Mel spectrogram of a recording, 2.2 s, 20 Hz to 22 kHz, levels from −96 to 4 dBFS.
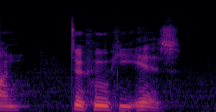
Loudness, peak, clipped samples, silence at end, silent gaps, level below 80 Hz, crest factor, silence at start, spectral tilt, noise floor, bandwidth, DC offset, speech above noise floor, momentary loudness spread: -47 LUFS; -30 dBFS; under 0.1%; 0.35 s; none; -78 dBFS; 18 dB; 0 s; -4.5 dB/octave; -74 dBFS; 12.5 kHz; under 0.1%; 27 dB; 13 LU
